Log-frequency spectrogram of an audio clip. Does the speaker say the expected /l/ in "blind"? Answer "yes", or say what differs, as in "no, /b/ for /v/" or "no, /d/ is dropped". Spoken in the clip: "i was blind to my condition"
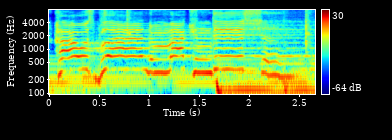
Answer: yes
